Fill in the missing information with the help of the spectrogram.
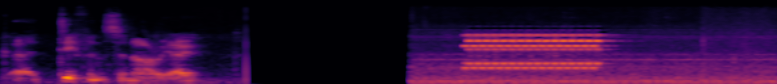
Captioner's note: phone rings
